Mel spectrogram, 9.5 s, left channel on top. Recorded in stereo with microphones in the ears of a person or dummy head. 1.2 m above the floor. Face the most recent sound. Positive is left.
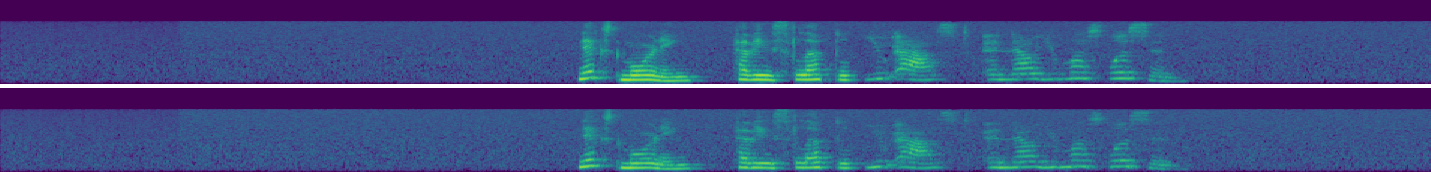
turn(degrees=80)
